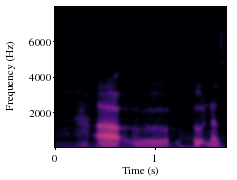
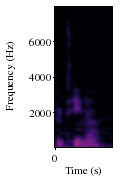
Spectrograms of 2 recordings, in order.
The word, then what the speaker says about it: Utena: Utna's my favorite. Isn't it pronounced Utina?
